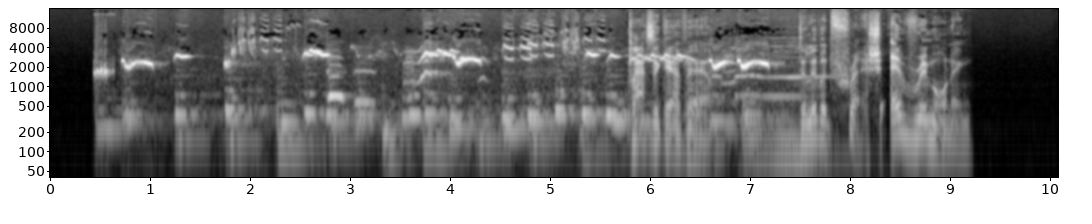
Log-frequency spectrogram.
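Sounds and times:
chirping birdsong: 0.4s - 7.8s
light classical tune: 0.7s - 7.6s.

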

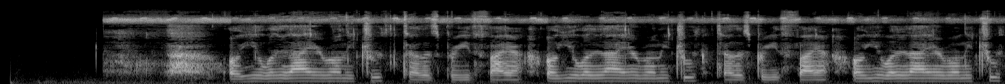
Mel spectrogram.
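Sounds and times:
loud hiss with high whine: 1.0s - 10.0s.

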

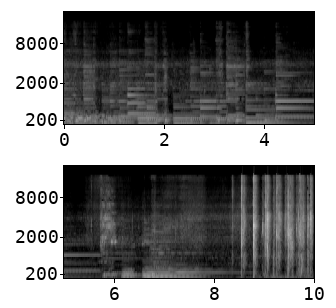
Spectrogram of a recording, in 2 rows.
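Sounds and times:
small audience clapping: 8.3s - 10.0s.

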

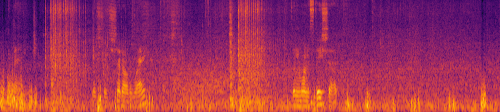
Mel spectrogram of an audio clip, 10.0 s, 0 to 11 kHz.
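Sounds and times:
metal door knocking and rattling: 0.8s - 2.6s, 4.6s - 6.3s
metal door click: 0.9s - 2.5s, 4.6s - 6.2s.

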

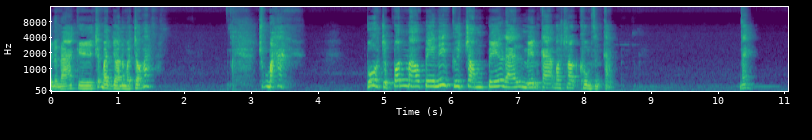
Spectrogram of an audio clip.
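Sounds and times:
man speaking drawn-out syllable: 10.3s - 10.6s.

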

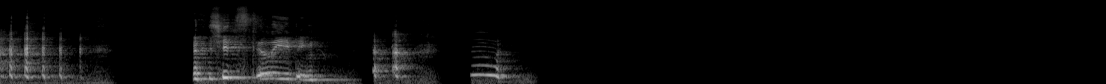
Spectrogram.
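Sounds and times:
man laughing: 0.0s - 0.9s, 3.8s - 5.0s.

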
